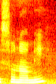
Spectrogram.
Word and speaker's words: सुनामी: है effects of सुनामी यहां पर सुनामी प्रोनाउंस करते वक्त टीजर की आवाज नहीं आती साइलेंट होता है इसलिए हम इसे सुनामी पढेंगे द वे भ्रष्ट एवरीथिंग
